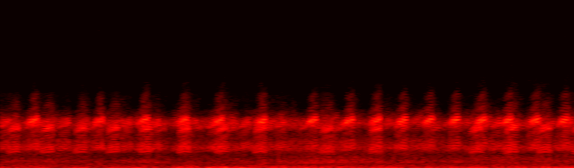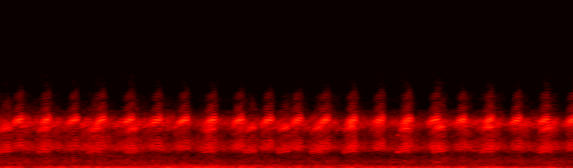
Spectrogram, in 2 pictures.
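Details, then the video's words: Frog chorus on a hot summer night, led by rapid, regular croaks pulsing about three to four times a second over a dense background of other calling frogs. "개구리들의 합창은 끝이 없어라"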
